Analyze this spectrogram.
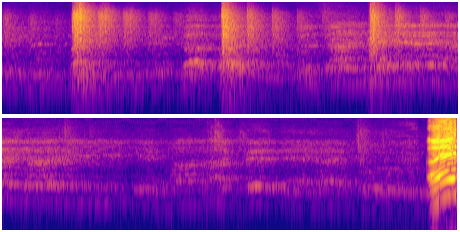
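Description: A young man chants through a microphone.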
